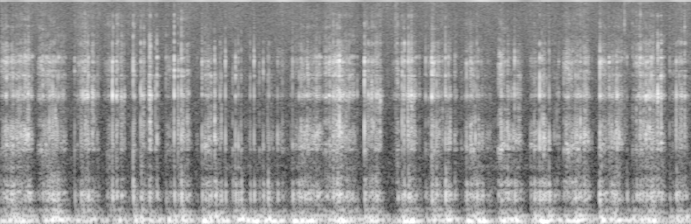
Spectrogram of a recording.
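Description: Medium-length fingernails on several fingers scratch the top surface of a small square stack of solid painted wooden coasters decorated with a red heart. The result is a dense, continuous, irregular scratching with quick rasping strokes and a heavy low rumble underneath, holding a fairly steady level throughout.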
